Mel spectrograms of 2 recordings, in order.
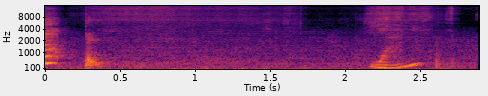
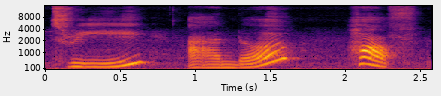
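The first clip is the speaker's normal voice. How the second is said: say-along modelling; slower than usual. Shown as a demonstration. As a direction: draw out "three and a", then punch "half". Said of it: "Say that".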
